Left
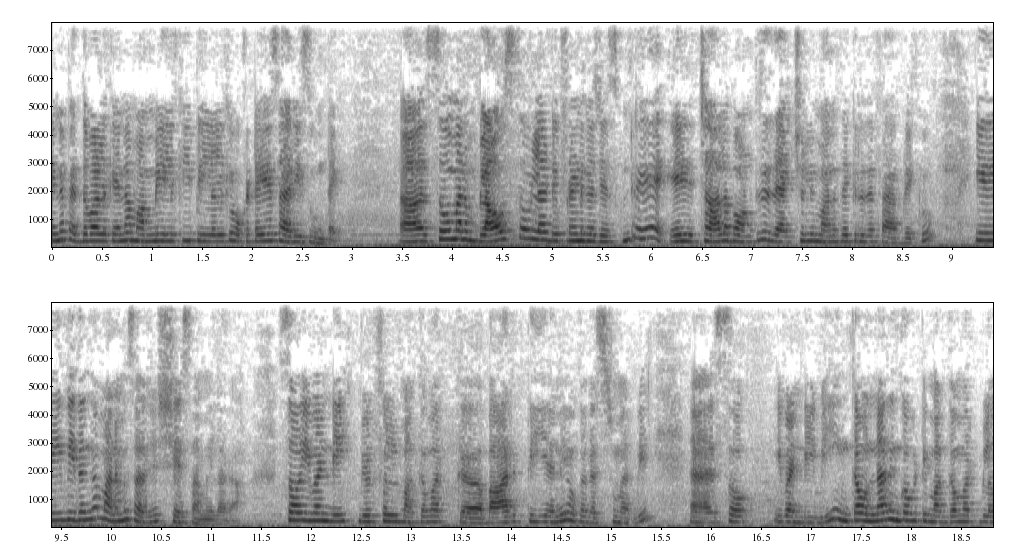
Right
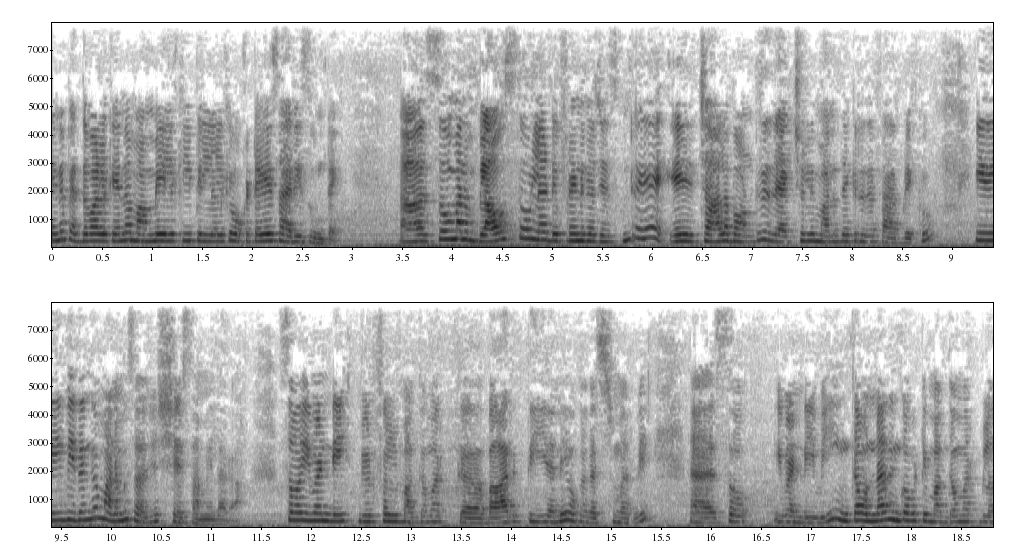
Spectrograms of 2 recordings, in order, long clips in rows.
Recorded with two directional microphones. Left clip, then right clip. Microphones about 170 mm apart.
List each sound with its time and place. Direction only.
0.0 s a woman's voice: 15° left (ahead or behind)
5.8 s a woman's voice: 15° left (ahead or behind)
